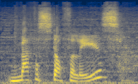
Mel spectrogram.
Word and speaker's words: Mephistopheles: And then I'm gonna hit Mephistopheles. All right. Proud of myself for pronouncing that correctly.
